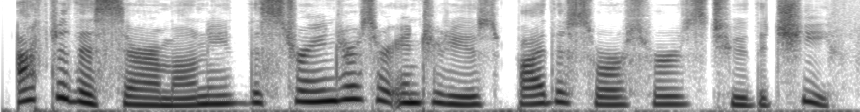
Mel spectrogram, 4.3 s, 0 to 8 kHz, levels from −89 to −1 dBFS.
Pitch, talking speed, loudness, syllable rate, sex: 240 Hz, 180 wpm, -17 LUFS, 5.8 syllables/s, female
